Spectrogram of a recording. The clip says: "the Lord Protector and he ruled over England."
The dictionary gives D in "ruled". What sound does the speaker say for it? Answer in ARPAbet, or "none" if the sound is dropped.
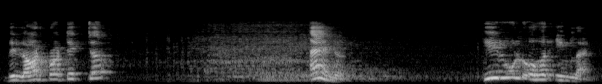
D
